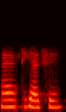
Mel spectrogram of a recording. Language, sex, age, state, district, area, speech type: Bengali, female, 18-30, West Bengal, Jhargram, rural, conversation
